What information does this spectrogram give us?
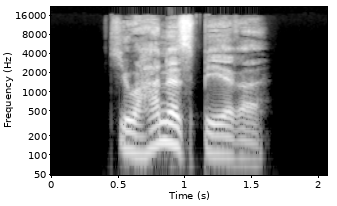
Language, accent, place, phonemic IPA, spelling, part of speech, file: German, Germany, Berlin, /joˈhanɪsˌbeːrə/, Johannisbeere, noun, De-Johannisbeere.ogg
- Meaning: currant (Ribes gen. et spp., chiefly the fruits)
